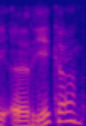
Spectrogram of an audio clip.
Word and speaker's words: Rijeka: How do you pronounce that? Yeah, the the airport is called Reeka.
